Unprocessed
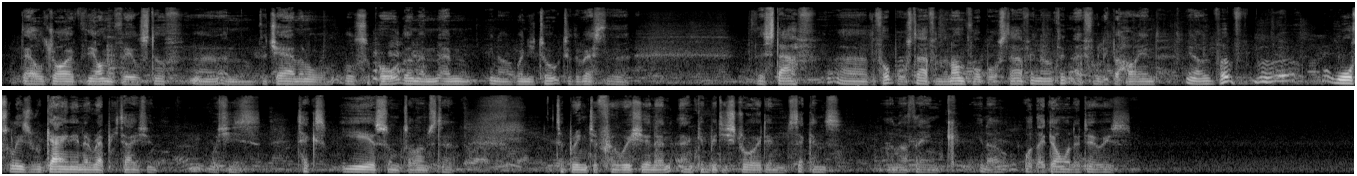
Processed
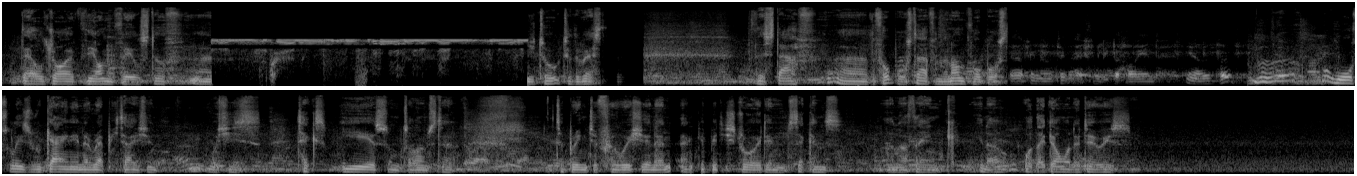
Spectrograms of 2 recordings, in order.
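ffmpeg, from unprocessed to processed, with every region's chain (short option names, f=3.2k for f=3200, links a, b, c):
-filter_complex "[0:a]asettb=1/sr,asplit=3[a][b][c];[a]atrim=end=2.094[d];[b]atrim=start=2.09:end=5.26,asetpts=PTS-STARTPTS,afade=t=in:d=0.004:c=qsin,afade=t=out:st=3.166:d=0.004:c=qsin,acompressor=threshold=-30dB:ratio=6:attack=3.2:release=140:knee=1:detection=peak,asuperstop=centerf=1100:order=20:qfactor=2.1,lowpass=f=3.1k:t=q:w=0.5098,lowpass=f=3.1k:t=q:w=0.6013,lowpass=f=3.1k:t=q:w=0.9,lowpass=f=3.1k:t=q:w=2.563,afreqshift=-3600[e];[c]atrim=start=5.256[f];[d][e]acrossfade=d=0.004:c1=hsin:c2=qsin[g];[g][f]acrossfade=d=0.004:c1=qsin:c2=hsin,asettb=1/sr,asplit=3[h][i][j];[h]atrim=end=5.984[k];[i]atrim=start=5.98:end=6.42,asetpts=PTS-STARTPTS,afade=t=in:d=0.004:c=qsin,afade=t=out:st=0.436:d=0.004:c=qsin,agate=range=-50dB:threshold=-28dB:ratio=16:release=100:detection=peak,acompressor=threshold=-37dB:ratio=5:attack=3.2:release=140:knee=1:detection=peak,asplit=2[l][m];[m]adelay=31,volume=-11dB[n];[l][n]amix=inputs=2:normalize=0,atrim=end_sample=19404[o];[j]atrim=start=6.416[p];[k][o]acrossfade=d=0.004:c1=hsin:c2=qsin[q];[q][p]acrossfade=d=0.004:c1=qsin:c2=hsin,asettb=1/sr,asplit=3[r][s][t];[r]atrim=end=10.054[u];[s]atrim=start=10.05:end=12.46,asetpts=PTS-STARTPTS,afade=t=in:d=0.004:c=qsin,afade=t=out:st=2.406:d=0.004:c=qsin,asplit=3[v][w][x];[v]bandpass=f=530:t=q:w=8,volume=0dB[y];[w]bandpass=f=1.84k:t=q:w=8,volume=-6dB[z];[x]bandpass=f=2.48k:t=q:w=8,volume=-9dB[aa];[y][z][aa]amix=inputs=3:normalize=0,bandreject=f=50:t=h:w=6,bandreject=f=100:t=h:w=6,bandreject=f=150:t=h:w=6,bandreject=f=200:t=h:w=6,bandreject=f=250:t=h:w=6,bandreject=f=300:t=h:w=6,bandreject=f=350:t=h:w=6,bandreject=f=400:t=h:w=6[ab];[t]atrim=start=12.456[ac];[u][ab]acrossfade=d=0.004:c1=hsin:c2=qsin[ad];[ad][ac]acrossfade=d=0.004:c1=qsin:c2=hsin,asettb=1/sr,asplit=3[ae][af][ag];[ae]atrim=end=20.214[ah];[af]atrim=start=20.21:end=20.88,asetpts=PTS-STARTPTS,afade=t=in:d=0.004:c=qsin,afade=t=out:st=0.666:d=0.004:c=qsin,highpass=f=78:p=1,agate=range=-14dB:threshold=-28dB:ratio=16:release=100:detection=peak,highshelf=f=6.4k:g=-12[ai];[ag]atrim=start=20.876[aj];[ah][ai]acrossfade=d=0.004:c1=hsin:c2=qsin[ak];[ak][aj]acrossfade=d=0.004:c1=qsin:c2=hsin,acompressor=threshold=-28dB:ratio=3,equalizer=f=86:w=4.2:g=-13"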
